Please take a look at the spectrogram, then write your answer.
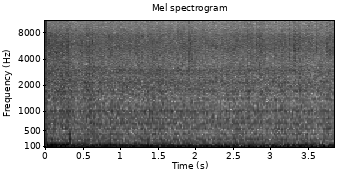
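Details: Chevrolet Corvair test drive after fixing rear rubbing noise (tyre angle, new U-joints): steady low road-and-engine rumble through the turn, no rubbing or scraping from the rear; sounds healthy.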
